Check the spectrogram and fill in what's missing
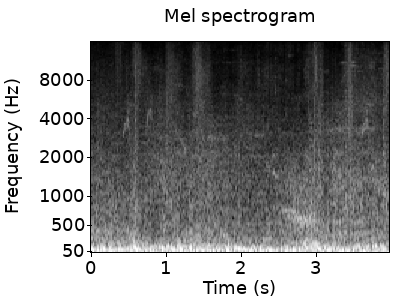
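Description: Incendio fire spell blasts from the video game Hogwarts Legacy, a steady roaring, booming rush of flame with repeated soft bursts running the whole time at a loud, constant level.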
